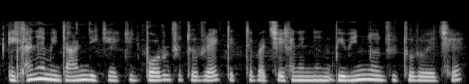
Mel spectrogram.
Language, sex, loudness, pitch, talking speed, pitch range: Bengali, female, -16 LUFS, 195 Hz, 180 wpm, 190-210 Hz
